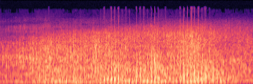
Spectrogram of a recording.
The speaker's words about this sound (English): Apache helicopters swarm like giant armored dragonflies above this sprawling expanse cut from the northern Michigan pines. It's a beautiful blue day with white puffy clouds casting mesmerizing shadows on the green clearing below.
